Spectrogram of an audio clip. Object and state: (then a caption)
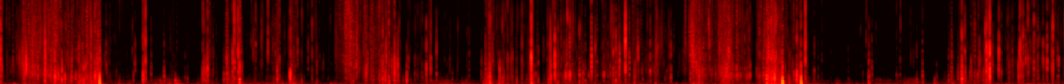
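Plastic bubble wrap being scratched and crinkled. Fingertips and nails lightly scratch and crinkle clear plastic bubble wrap mounded over a recorder. Bright, crackling rustles come in uneven bursts, with sharper snapping clicks scattered between quieter stretches.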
